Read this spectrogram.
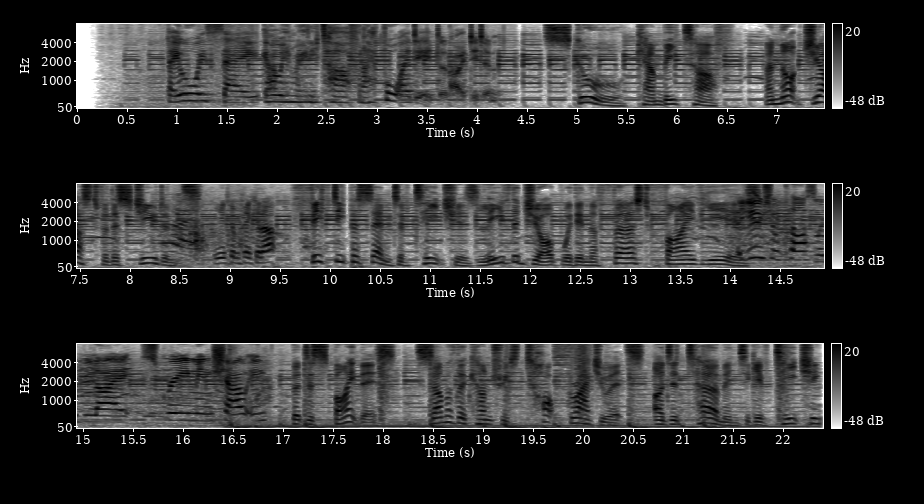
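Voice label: narration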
